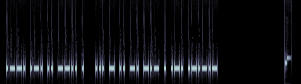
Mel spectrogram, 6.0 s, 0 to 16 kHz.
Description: Morse code, heard as a keyed tone, about 34 wpm, 700 Hz. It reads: PRIZE STINKER.
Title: Pangram Challenge v2 - 35wpm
